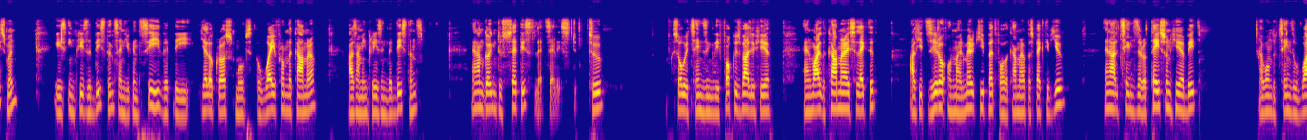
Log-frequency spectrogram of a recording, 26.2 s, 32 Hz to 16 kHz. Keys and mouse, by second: 5.6 middle click, 8.6-13.0 drag, 13.2 middle click, 18.8 KP_0, 22.6-26.1 drag.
